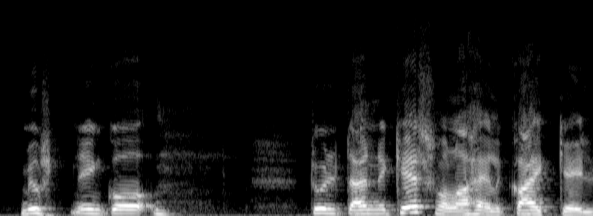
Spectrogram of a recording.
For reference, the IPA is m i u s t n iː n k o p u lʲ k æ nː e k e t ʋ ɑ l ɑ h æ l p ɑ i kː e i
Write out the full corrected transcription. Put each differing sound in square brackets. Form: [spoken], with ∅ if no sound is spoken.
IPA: m i u s t n iː [ŋ] k o [t] u lʲ [t] æ nː e k e [s] ʋ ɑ l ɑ h [e] l [k] ɑ i kː e i

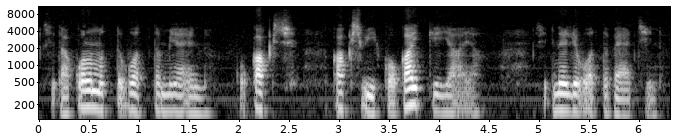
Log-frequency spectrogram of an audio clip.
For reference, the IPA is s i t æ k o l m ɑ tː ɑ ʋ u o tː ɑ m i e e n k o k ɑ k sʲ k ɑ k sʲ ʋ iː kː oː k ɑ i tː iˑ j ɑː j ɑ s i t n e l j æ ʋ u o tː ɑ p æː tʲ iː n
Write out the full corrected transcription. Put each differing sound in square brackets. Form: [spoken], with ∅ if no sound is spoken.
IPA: s i t æ k o l m ɑ tː ɑ ʋ u o tː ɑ m i e e n k o k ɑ k sʲ k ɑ k sʲ ʋ iː kː oː k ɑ i [kː] iˑ j ɑː j ɑ s i t n e l j æ ʋ u o tː ɑ p æː tʲ iː n

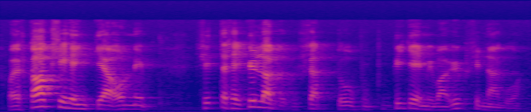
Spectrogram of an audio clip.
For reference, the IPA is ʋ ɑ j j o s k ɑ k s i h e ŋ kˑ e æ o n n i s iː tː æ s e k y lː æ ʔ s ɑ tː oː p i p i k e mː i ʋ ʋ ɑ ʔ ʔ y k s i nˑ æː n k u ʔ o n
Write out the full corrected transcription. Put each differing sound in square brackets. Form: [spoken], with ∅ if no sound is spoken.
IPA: ʋ ɑ j j o s k ɑ k s i h e ŋ kˑ e æ o n n i s [i] tː æ s e k y lː æ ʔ s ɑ tː [uː] p i p i k e mː i ʋ ʋ ɑ ʔ ʔ y k s i nˑ æː [ŋ] k u ʔ o n

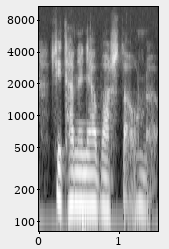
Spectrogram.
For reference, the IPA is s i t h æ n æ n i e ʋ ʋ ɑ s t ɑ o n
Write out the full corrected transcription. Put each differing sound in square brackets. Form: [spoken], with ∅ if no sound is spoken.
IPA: s i t h æ n [e] n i [æ] ʋ ʋ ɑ s t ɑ o n

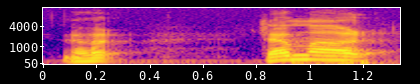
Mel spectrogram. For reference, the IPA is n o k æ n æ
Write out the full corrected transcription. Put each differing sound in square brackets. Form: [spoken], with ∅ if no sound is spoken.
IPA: n o [t] æ [m] æ

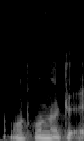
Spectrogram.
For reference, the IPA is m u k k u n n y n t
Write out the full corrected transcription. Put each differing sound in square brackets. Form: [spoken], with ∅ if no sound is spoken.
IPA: m u [t] k u n n y [∅] t

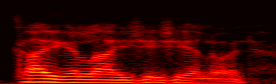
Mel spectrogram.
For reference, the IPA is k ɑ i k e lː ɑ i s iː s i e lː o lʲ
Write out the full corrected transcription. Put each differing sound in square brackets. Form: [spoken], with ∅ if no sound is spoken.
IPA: k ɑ i k e lː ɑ i s iː s i e [l] o lʲ

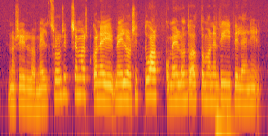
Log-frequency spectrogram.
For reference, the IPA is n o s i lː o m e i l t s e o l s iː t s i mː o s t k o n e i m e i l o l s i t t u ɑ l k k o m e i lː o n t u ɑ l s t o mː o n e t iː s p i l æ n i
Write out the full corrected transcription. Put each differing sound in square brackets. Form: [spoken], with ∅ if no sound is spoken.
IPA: n o s i lː o m e i l t s e o l s [i] t s [e] mː o s t k o n e i m e i l o l s i t t u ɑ l k k o m e i lː o n t u ɑ l [t] t o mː o n e t iː [∅] p i l æ n i

